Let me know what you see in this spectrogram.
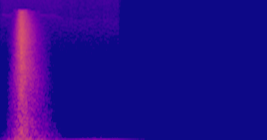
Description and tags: whoosh short low
A simple whoosh effect. Short and low.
